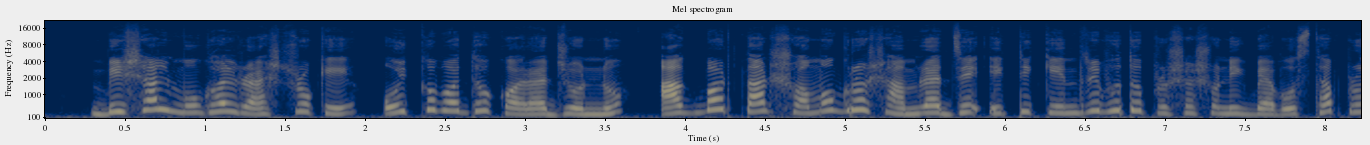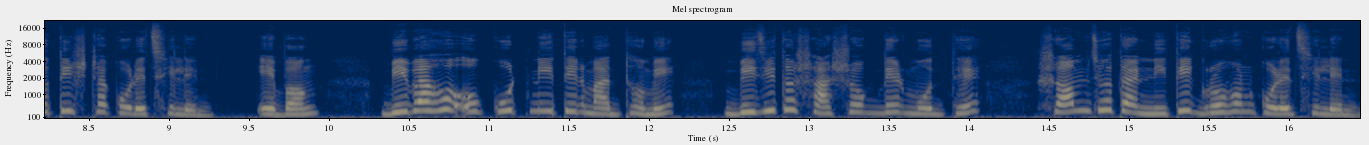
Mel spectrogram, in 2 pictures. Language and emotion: Bengali, neutral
